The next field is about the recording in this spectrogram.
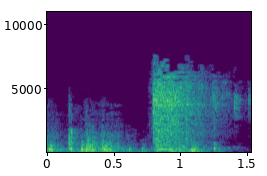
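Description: A man's footsteps run down stairs in a quick series of hollow thumps and taps, then give way to a louder rushing, scuffling burst that trails off.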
